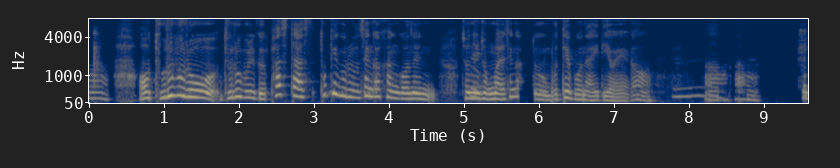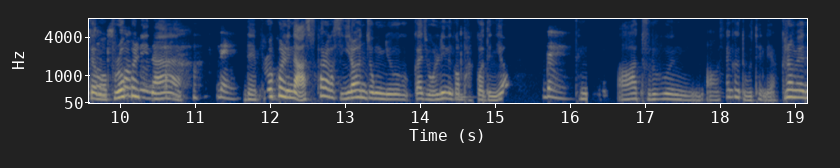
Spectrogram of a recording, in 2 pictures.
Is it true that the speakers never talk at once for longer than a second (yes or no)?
no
